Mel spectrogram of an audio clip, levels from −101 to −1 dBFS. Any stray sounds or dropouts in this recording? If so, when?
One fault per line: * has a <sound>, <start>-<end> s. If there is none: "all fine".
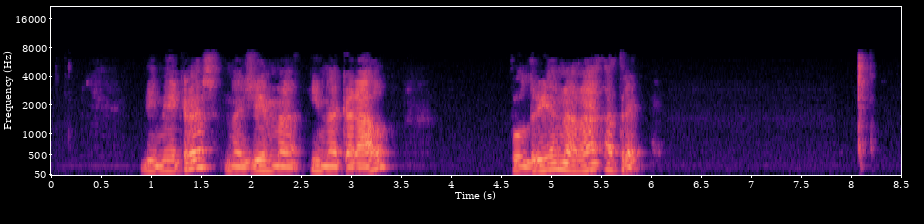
all fine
